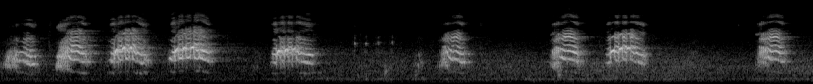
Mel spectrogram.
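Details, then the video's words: Yellow-headed parrot calling in the wild: about ten strident, raspy squawks, bunched at first, then given singly and in pairs with brief quiet gaps. "Yellow-Headed Parrot Sounds - Natural Bird Calls and Songs in the Wild"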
